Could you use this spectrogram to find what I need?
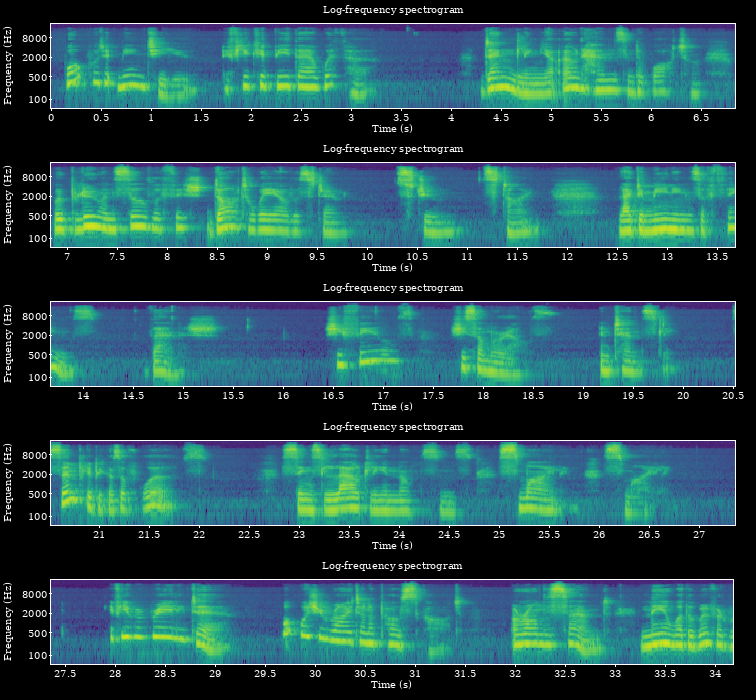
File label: English UK voice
